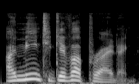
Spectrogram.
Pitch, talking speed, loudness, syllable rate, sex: 175 Hz, 260 wpm, -16 LUFS, 5.5 syllables/s, male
